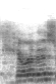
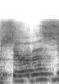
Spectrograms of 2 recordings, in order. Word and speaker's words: Cerberus: It's Cerberus or Cerberus, Cerberus. – Yeah, and you'll hear it pronounced different ways because we anglicized the Greek.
